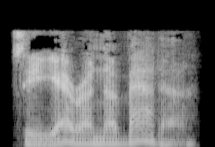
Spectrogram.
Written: Sierra Nevada

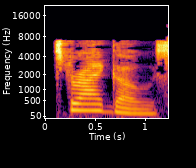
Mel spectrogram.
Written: strigose

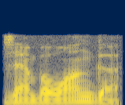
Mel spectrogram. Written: Zamboanga

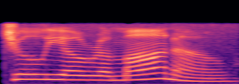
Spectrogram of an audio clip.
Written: Giulio Romano

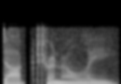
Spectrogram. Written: doctrinally

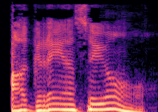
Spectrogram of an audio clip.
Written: agreation

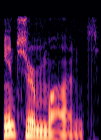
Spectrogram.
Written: intermont

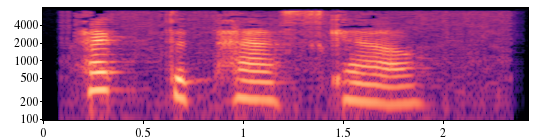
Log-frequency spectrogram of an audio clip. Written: hectopascal

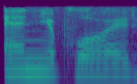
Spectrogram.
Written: aneuploid

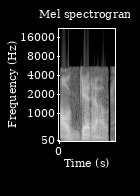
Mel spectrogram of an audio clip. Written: all get-out

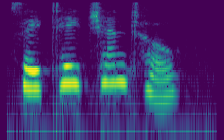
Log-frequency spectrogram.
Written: settecento

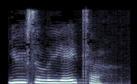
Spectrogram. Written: euciliata

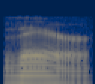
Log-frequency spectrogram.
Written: they're

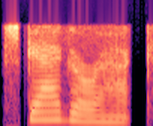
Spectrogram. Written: Skagerrak

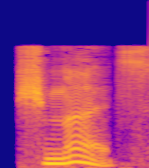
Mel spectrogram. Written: schmutz

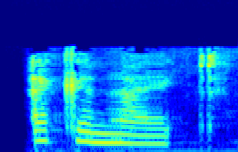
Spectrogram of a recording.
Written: echinite

